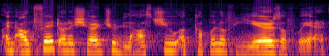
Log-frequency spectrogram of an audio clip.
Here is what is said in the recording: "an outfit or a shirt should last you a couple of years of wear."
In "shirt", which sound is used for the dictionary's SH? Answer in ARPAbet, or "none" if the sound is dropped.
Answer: SH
